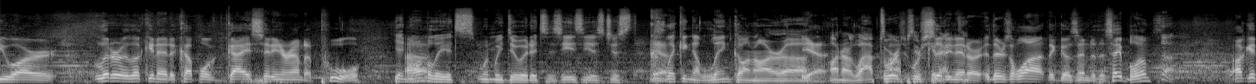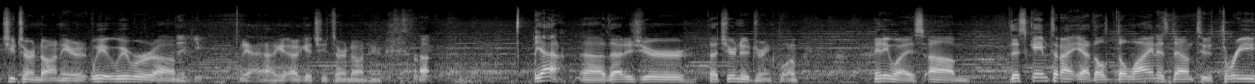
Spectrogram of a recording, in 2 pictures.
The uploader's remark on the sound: Cy-Hawk preview from Stadium Swim. Live from Vegas at Circa's iconic Stadium Swim.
